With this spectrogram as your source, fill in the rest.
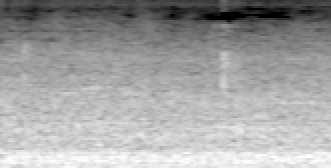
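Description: A woman sips from a mug.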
